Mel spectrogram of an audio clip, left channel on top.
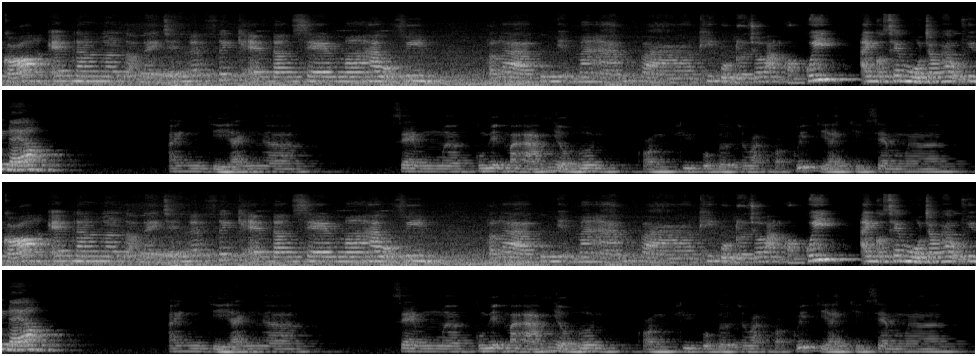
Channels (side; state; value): both; identical; correlation 1.00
